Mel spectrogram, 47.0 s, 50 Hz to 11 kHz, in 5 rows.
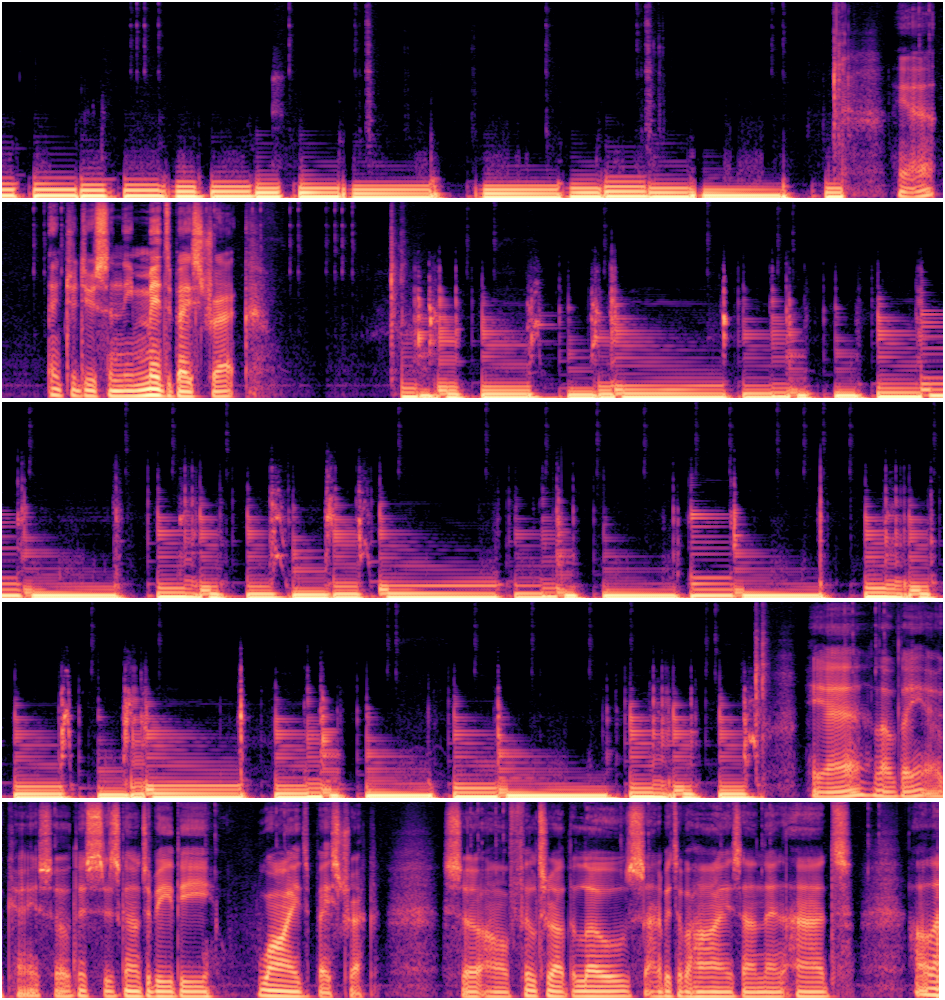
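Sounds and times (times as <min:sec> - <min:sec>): bass guitar plucked notes: 0:00.0 - 0:08.5, 0:13.4 - 0:35.9.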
